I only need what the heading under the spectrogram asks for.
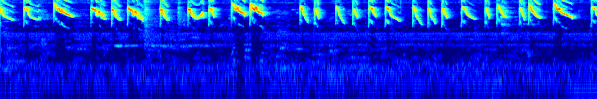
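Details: Song of an oriental white-eye, buxtoni form, with the rough voice meant to draw other birds into singing. A fast, nearly continuous string of piercing downslurred chips runs over faint low hum.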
